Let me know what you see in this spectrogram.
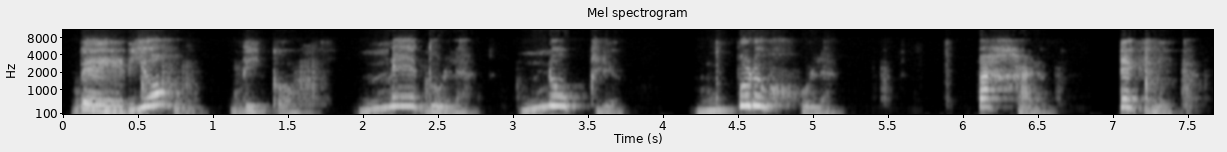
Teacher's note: Todas estas palabras son esdrújulas. ¿Por qué? Porque la sílaba tónica la tenemos en la antepenúltima sílaba.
